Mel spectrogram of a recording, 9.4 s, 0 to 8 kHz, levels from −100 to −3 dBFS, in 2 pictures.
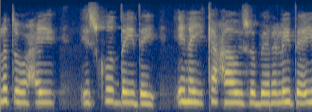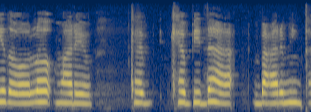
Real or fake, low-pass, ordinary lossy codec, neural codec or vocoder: real; 7.2 kHz; AAC, 32 kbps; none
